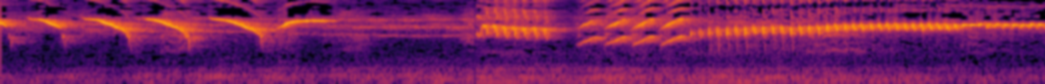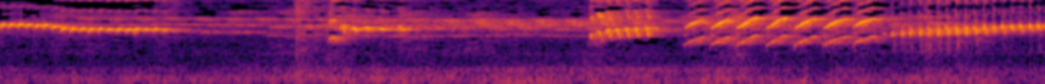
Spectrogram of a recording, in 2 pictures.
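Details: Adult Spanish Timbrado canary singing: swooping whistled notes, then fast buzzy trills and long rolling tours around a steady pitch, several phrases separated by brief pauses, with faint low background hum.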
